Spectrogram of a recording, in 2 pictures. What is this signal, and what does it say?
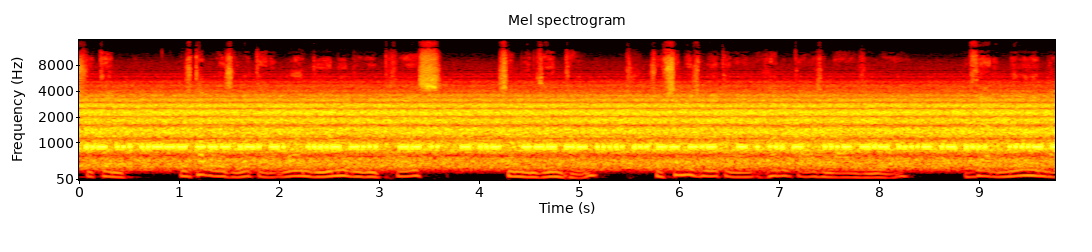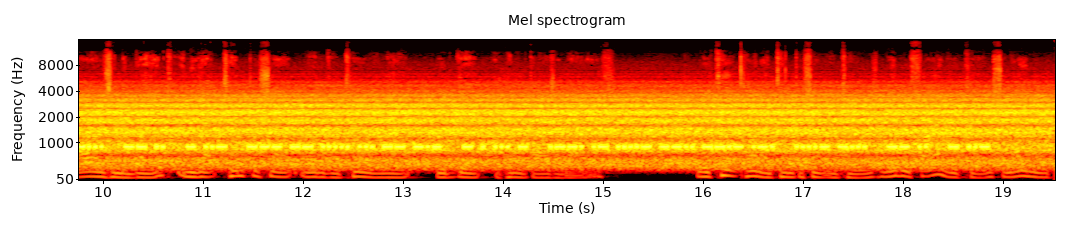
Morse code, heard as a keyed tone, machine-sent, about 39 wpm, 900 Hz, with radio static and speech in English. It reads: US2ORN 4B MI TU OM5SMK TEST VK4AH 4B MI TU OM5SMK TEST PA4ZQR 4B MI TU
